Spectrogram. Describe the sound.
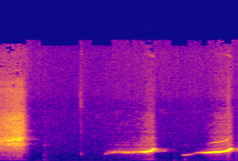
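A short breathy rush, then two rising whistled notes imitating a wood duck's call, each sliding upward and ending sharply, fairly loud with a brief pause between them.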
